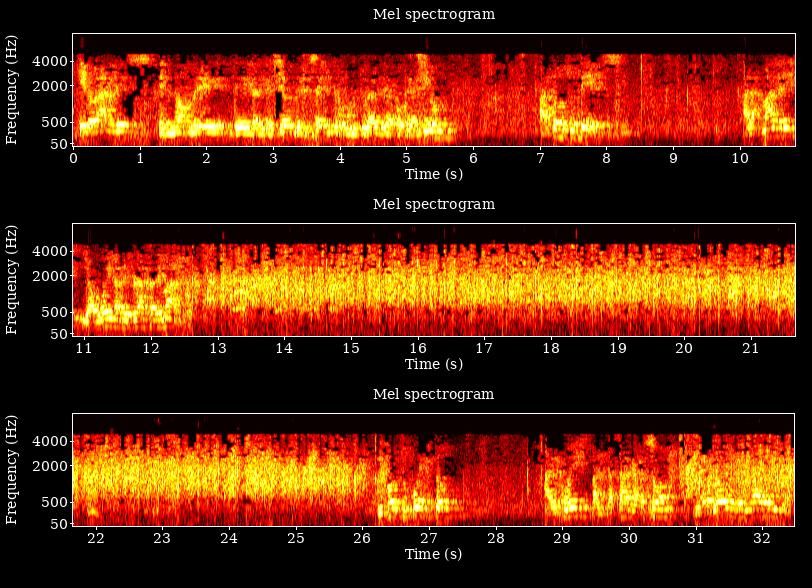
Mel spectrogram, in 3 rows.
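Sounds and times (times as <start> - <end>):
speech: 0.1 - 6.0, 7.0 - 8.4, 10.1 - 13.0, 26.4 - 27.3, 28.8 - 32.4
audience applause at a welcome for guests at a cultural center event in Argentina: 12.4 - 26.2, 30.6 - 32.4.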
